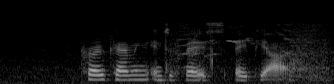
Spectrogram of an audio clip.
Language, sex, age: English, female, 21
